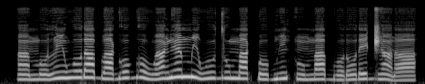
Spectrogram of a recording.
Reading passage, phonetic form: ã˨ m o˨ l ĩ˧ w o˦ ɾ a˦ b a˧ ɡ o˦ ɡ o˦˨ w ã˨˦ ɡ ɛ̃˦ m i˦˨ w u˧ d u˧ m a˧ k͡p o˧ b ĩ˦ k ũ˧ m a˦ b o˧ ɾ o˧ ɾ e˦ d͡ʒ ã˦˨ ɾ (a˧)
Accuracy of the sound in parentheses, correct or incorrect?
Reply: correct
